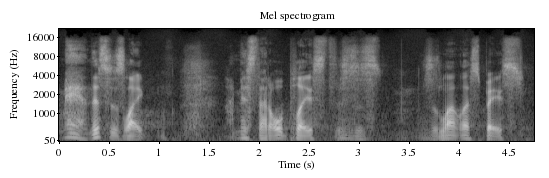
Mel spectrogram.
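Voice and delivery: low, soft, mopey complaint; mock glum. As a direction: sigh it out like missing home. Missing the bigger old place.

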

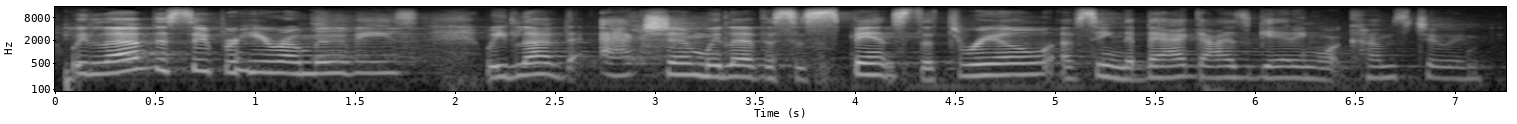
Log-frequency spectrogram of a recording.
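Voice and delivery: loud fervent preaching; full-voiced pulpit preaching. Preaching to the congregation.

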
